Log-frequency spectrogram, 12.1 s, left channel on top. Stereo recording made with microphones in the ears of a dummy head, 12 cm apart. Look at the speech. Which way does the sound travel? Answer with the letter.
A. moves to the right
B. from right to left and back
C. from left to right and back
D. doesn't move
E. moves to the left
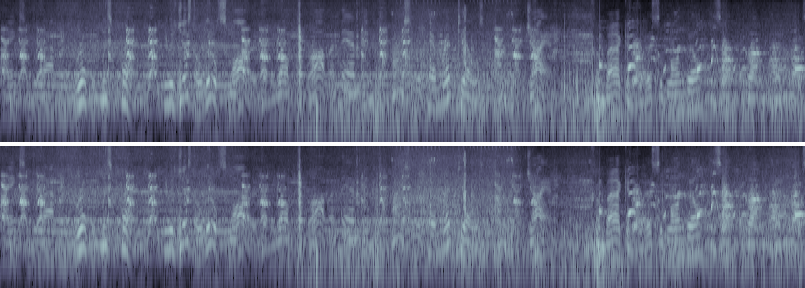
B.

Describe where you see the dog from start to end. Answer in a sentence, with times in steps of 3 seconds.
In this clip you hear the dog in the centre from 0 s, on the left from 3 s and on the right from 9 s.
